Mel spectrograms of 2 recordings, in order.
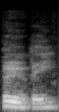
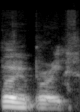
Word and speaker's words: Boobry: One of our space docks is Boobry, and it does have an R in it, so not booby but Boobry.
